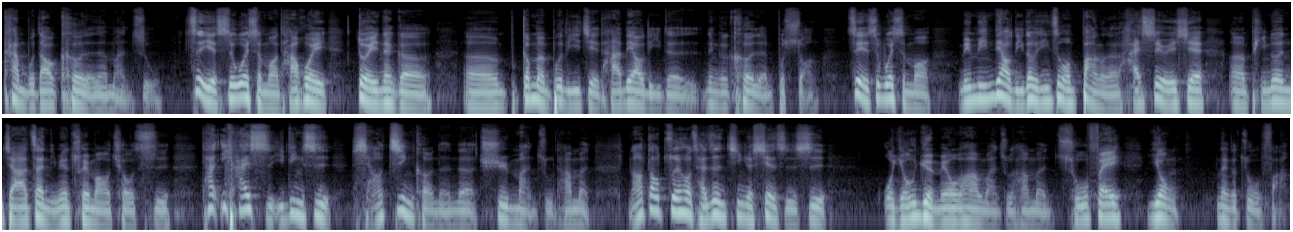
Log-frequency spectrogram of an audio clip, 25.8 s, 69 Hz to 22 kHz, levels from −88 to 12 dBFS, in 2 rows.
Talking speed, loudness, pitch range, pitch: 270 characters per minute, -20 LUFS, 105-135 Hz, 120 Hz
